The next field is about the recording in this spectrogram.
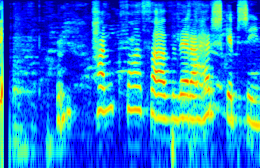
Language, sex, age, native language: Icelandic, female, 14, Icelandic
